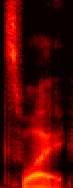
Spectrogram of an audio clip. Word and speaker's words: zwei: Pay special attention to the pronunciation of zwei with that sharp TS sound, wir, the F sound, and of course the tricky 12.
